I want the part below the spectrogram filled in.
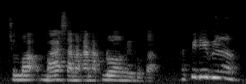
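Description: A woman guest on an interview show, telling her story in candid, animated casual chat and acting out past arguments. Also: mid-range voice, quick pace, far from the mic.

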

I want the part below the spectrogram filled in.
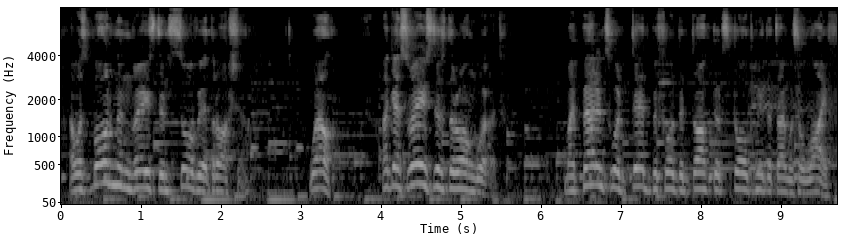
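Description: A teenage boy acting as a brooding young orphan investigator in a student film, earnest and questioning, quick to anger. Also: high-pitched. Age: teens. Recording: echoey room, distant mic.

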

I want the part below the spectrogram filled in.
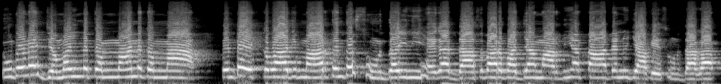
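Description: A woman's voice: very high voice, fairly even intonation, fast, hardly any pauses, pushed and bright. A woman playing a domineering, scheming mother-in-law in a village comedy short film, scolding her son.

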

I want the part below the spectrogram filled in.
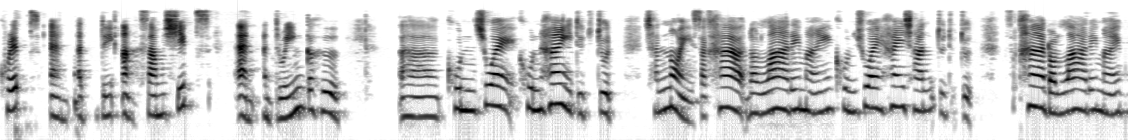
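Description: Thai woman teaching English, slow and clear. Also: mid-range voice, muffled recording. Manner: reads English sentences slowly, then explains in Thai with fillers. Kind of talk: online English lesson.

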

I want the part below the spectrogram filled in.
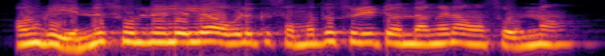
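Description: A woman voicing a caring young wife in a cartoon, earnest and quick to scold. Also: high-pitched, steady tone, darkish tone, natural voice. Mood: reproachful.

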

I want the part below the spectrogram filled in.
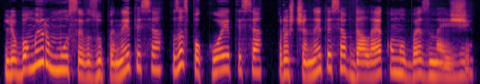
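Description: A woman teacher giving a recorded grammar lesson, explaining rules clearly and reading out example sentences before taking them apart step by step. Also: mid-range voice, warm tone, dry recording, clean studio sound. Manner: clear, measured explaining, reads examples aloud and breaks them down.

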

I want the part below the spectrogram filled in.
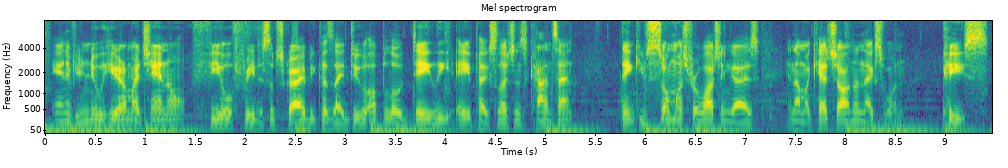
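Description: A man's voice: on the low side, steady tone, brisk. A man hosting a gaming channel, chatting casually and slangily over gameplay. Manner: slangy, informal. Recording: loud music and game gunfire behind. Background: music and gunfire.

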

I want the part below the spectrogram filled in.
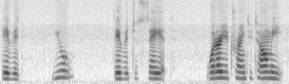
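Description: A woman's voice: fairly high pitch, little pitch movement, slow, dry recording, dull audio. A woman voicing Mary, a worried, pushy girlfriend. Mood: pressing. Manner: insistent, pressing questions. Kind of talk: reading a chat story aloud.

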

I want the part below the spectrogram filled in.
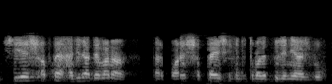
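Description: A man's voice: mid-range voice, fairly even intonation, racing, far from the mic, close to an everyday voice. A man playing a stern, threatening police officer in a comic audio skit, speaking brusquely. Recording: tinny phone-like audio.

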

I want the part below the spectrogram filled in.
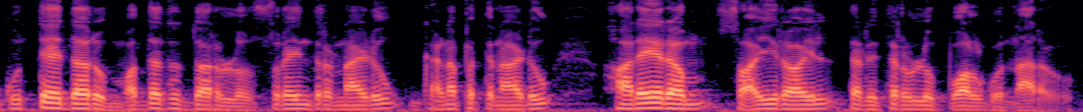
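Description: A man's voice: lowish voice, fast talker. Man reading a scripted news report.

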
